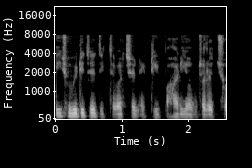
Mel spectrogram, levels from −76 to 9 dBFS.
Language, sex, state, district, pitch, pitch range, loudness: Bengali, male, West Bengal, Kolkata, 95 Hz, 90-110 Hz, -21 LUFS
